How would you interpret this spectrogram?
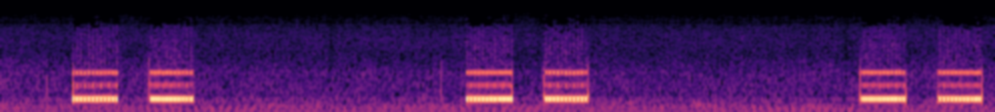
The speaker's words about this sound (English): I'm ringing the garage.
